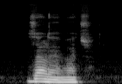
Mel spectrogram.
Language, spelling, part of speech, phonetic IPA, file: Polish, zalewać, verb, [zaˈlɛvat͡ɕ], LL-Q809 (pol)-zalewać.wav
